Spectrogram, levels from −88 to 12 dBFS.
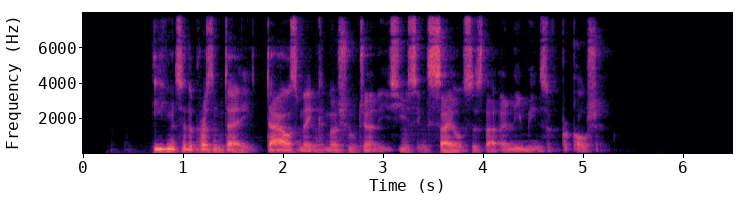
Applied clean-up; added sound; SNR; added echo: neural mask model DeepFilterNet 3.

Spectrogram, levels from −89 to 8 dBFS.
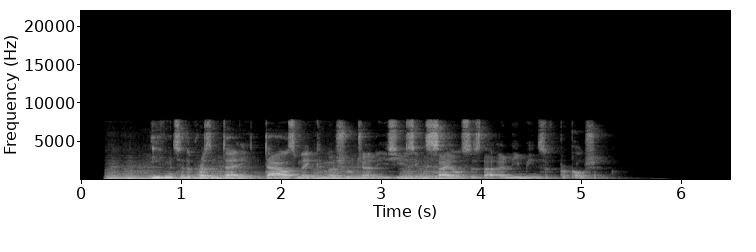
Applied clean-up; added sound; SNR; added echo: none; Bowed string instrument; 0 dB; reverberation time 0.5 s.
